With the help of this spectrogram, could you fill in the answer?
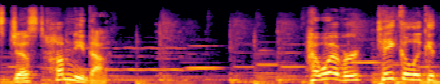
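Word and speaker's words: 합니다: We previously learned that this is pronounced hamnida because there's the consonant biup that's followed by a nian.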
